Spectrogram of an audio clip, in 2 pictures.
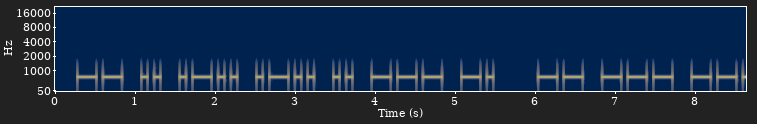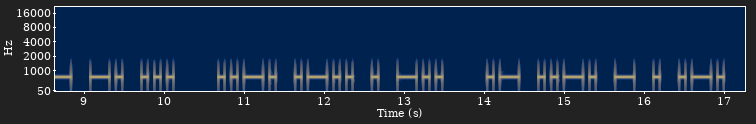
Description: Morse code, heard as a keyed tone, about 15 wpm, 700 Hz. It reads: MILLION MOONS FLED AFTER
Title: A Sound Of Thunder 15wpm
